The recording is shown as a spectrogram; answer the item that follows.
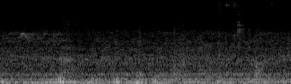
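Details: A swarm of several thousand honey bees in the air, from a hive in an old hot-water heater core, gives a low, steady, droning hum from many wings at once.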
